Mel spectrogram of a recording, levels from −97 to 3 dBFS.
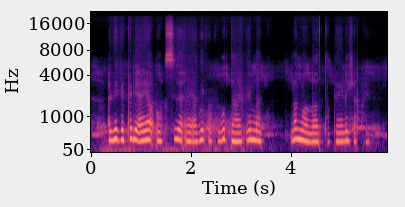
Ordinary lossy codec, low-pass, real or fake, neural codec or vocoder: none; 19.8 kHz; fake; autoencoder, 48 kHz, 32 numbers a frame, DAC-VAE, trained on Japanese speech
